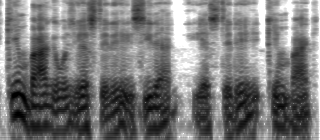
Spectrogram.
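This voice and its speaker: A man talks at a moderate pace with vocal fry. The recording is very clean, with a silent background. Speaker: online talk show host. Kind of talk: livestream talk show monologue. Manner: halting, many repetitions.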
